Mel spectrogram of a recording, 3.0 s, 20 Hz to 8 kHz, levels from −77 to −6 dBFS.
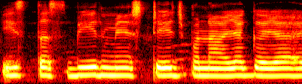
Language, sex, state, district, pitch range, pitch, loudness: Hindi, female, Jharkhand, Garhwa, 230-240 Hz, 235 Hz, -13 LUFS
